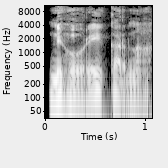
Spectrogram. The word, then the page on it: निहोरा: Hindi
